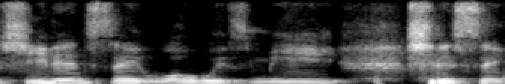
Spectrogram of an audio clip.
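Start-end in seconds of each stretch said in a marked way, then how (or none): 0.7-1.7 slow, higher-pitched mock lament; mock pity. Coach voicing what mother didn't say, mock pity. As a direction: draw it out in mock sympathy. Sympathy his mother did not give.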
